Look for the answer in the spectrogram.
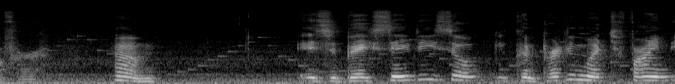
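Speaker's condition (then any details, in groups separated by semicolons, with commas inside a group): Traumatic brain injury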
